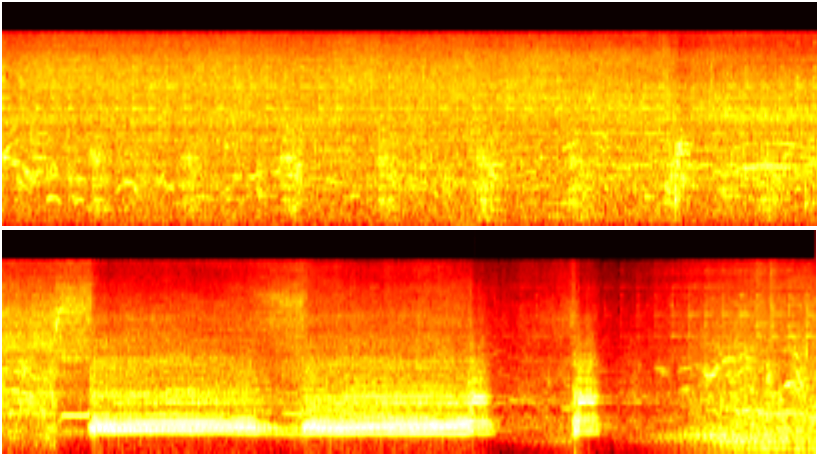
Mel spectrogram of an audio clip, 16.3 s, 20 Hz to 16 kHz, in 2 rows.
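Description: Milwaukee Road 4-8-4 Northern No. 261 steam locomotive passing close by, with a loud steady hiss of steam. About nine seconds in, its whistle sounds a deep chord, called a plaintive moan, in two long blasts, then once briefly near the end.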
